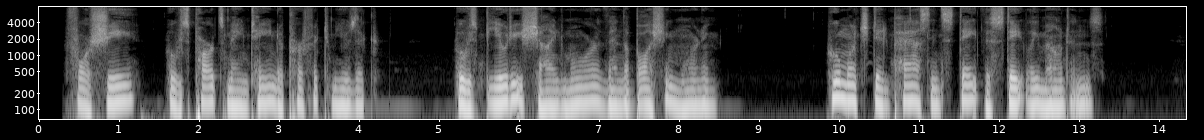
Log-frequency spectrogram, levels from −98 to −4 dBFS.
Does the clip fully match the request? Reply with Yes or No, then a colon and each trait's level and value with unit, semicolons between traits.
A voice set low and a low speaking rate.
Yes: low, 125 Hz; slow, 105 wpm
